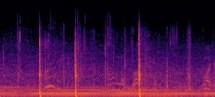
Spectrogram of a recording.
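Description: Basketball being bounced and handled: three sharp thumps at uneven intervals, over a steady low hum.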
